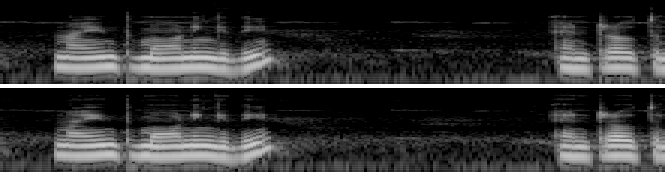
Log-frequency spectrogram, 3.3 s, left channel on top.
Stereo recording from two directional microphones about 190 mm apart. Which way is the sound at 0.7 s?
5° left (ahead or behind).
